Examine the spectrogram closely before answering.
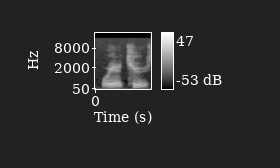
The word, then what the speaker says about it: virtus: that's where the word the Romans used for virtue was virtus. So it's spelled like virtue, but it's pronounced a little bit differently.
